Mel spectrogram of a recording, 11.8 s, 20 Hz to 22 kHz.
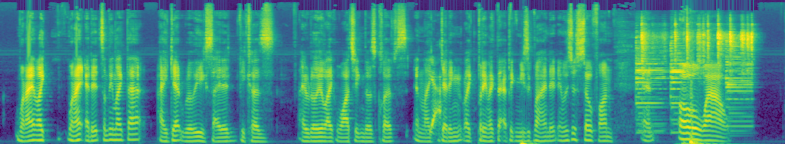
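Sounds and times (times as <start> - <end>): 
speech: 0.2 - 11.3
phone alarm electronic tone: 9.5 - 11.3.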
